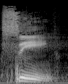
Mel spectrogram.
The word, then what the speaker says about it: Sin: The truth is that in Hebrew, it's pronounced seen, okay?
